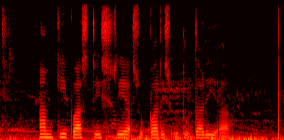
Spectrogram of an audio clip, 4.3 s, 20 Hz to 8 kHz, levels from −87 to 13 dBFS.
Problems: none marked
